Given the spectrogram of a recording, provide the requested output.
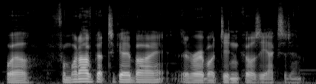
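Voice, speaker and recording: An actor playing a brisk, matter-of-fact male detective in a scripted audio drama, businesslike and plain-spoken. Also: low voice, fairly bright tone, no room sound, faint music behind. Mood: firm.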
